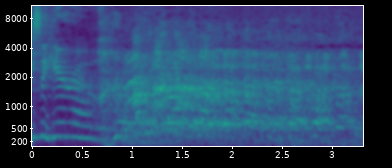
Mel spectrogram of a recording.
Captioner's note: audience laughing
